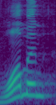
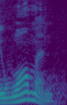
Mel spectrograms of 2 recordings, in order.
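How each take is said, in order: First: Sharp high rising "Woman," as a curt brush-off; disrespectful. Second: Soft, low, falling "Woman." said gently; tender. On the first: Jesus brushing off his mother at the wedding, curt and dismissive. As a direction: toss off "Woman," dismissively, pitch jumping up. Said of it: "do you think this is disrespect". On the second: Jesus addressing his mother from the cross, soft and tender. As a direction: let "Woman." drop quietly and lovingly. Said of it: "I think the inflection there is". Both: Shown as a demonstration.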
